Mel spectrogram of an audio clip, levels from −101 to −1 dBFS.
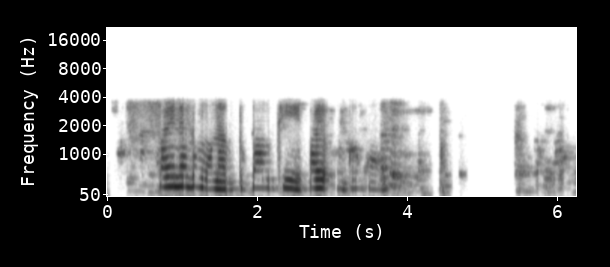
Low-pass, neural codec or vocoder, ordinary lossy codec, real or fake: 3.6 kHz; none; Opus, 16 kbps; real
